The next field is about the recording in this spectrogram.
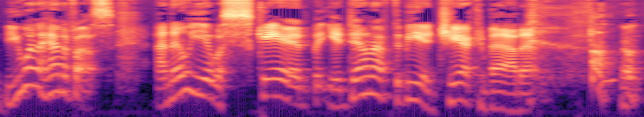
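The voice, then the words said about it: Put-on Australian accent. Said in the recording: “Sorry, Australians. That was my best effort here. ... in that Australian tone”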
